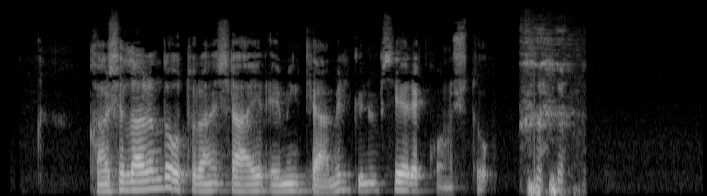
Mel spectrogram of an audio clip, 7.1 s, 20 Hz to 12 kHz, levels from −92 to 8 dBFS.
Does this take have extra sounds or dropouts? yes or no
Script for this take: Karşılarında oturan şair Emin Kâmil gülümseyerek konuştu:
yes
